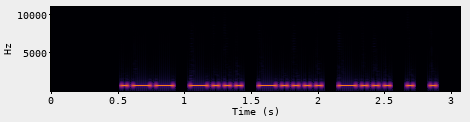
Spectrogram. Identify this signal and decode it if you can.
Morse code, heard as a keyed tone, about 28 wpm, 700 Hz. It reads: WB6BEE
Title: K1USN SST QSO Practice - 28wpm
